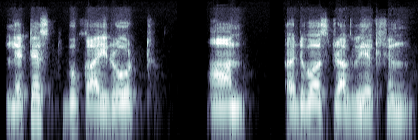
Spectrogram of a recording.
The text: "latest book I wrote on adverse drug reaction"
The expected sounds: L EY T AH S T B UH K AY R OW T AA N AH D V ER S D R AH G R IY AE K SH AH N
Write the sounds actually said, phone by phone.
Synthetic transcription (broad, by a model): L EY T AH S T B UH K AY R OW T AA N AH D V ER S D R AH G R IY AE K SH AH N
